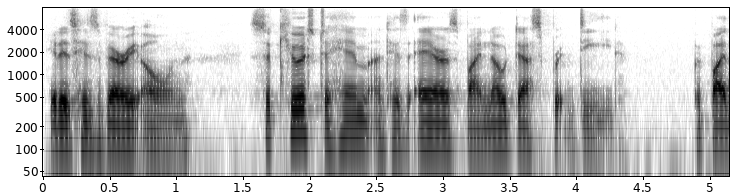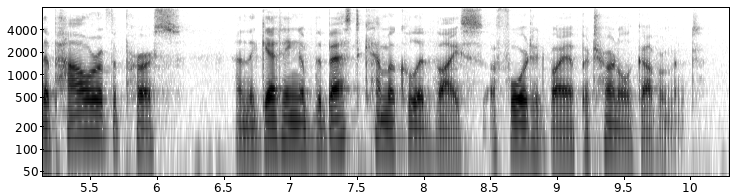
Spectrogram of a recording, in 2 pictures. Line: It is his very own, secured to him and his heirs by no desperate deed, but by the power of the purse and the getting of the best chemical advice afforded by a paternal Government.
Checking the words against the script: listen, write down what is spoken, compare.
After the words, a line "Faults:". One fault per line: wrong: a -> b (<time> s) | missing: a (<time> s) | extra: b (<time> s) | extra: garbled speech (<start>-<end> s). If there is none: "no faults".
It is his very own, secured to him and his heirs by no desperate deed, but by the power of the purse and the getting of the best chemical advice afforded by a paternal Government.
Faults:
no faults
